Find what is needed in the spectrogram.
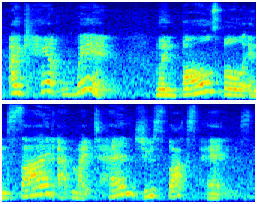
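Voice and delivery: plain reading voice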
